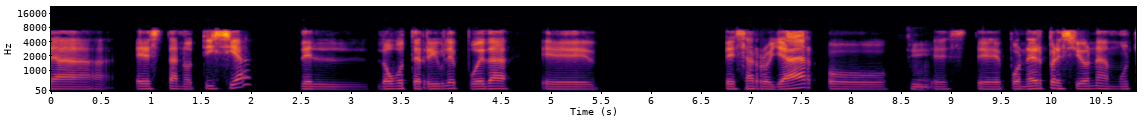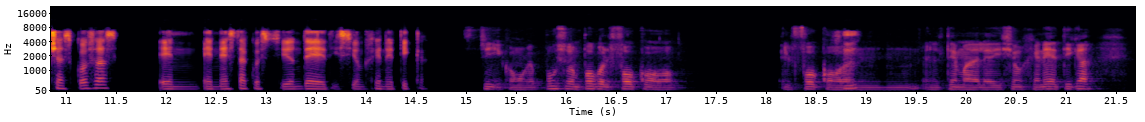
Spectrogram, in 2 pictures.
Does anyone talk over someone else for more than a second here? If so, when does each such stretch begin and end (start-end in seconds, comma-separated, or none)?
none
